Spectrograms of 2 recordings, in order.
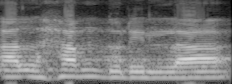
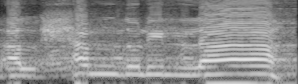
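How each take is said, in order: First: The word is said in a simplified, easy way. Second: The word is said with careful, exact sounds. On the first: The speaker calls it wrong. "একটু সহজ করে বললেন" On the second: The speaker calls it right. "সঠিক উচ্চারণ"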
